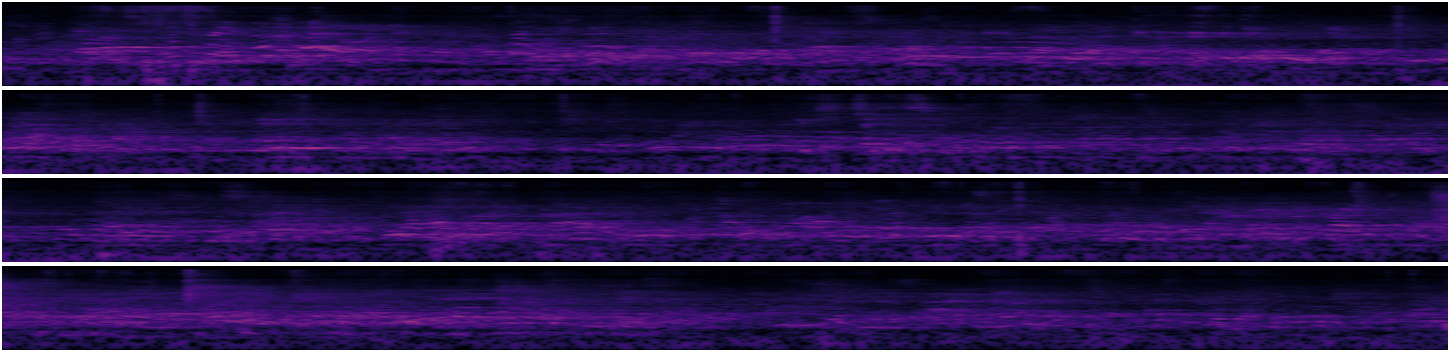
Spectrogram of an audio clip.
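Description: Several people talk in a large echoing hall.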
